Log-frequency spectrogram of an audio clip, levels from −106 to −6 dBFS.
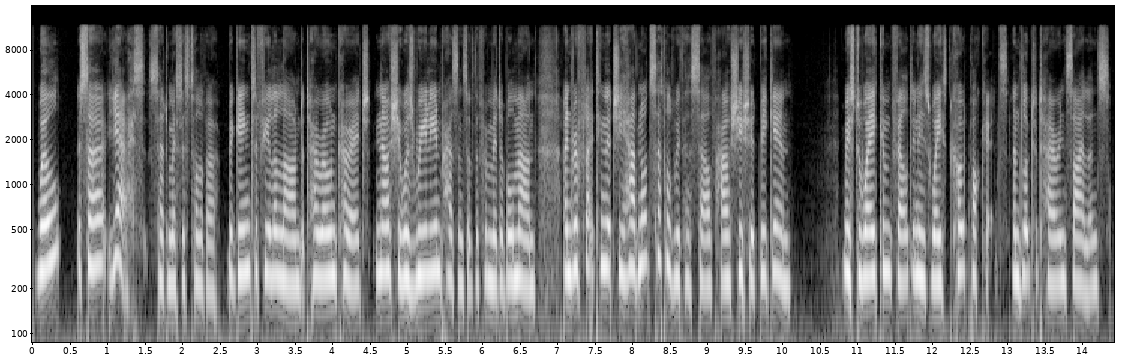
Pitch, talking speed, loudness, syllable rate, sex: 235 Hz, 210 wpm, -20 LUFS, 6.0 syllables/s, female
